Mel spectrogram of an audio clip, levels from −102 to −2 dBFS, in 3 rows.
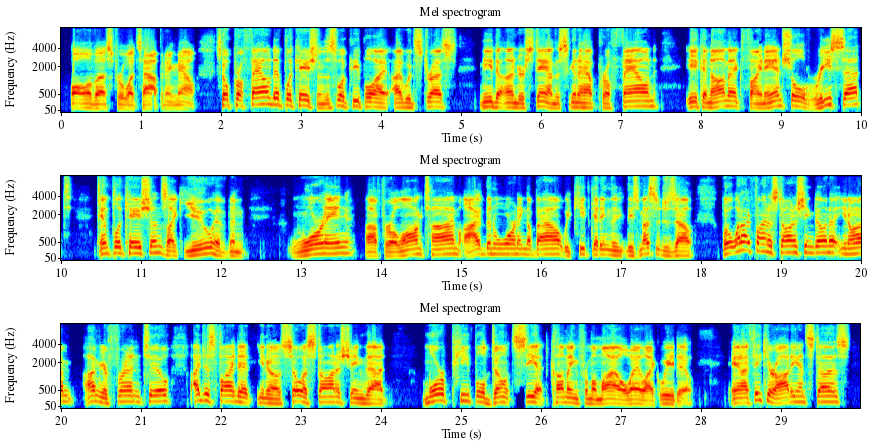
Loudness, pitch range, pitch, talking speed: -16 LUFS, 120-165 Hz, 145 Hz, 185 wpm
